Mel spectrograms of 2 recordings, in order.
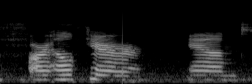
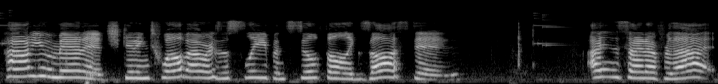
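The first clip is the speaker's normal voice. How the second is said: exasperated; 4 semitones higher, 6 dB louder than usual. Real, not acted. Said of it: "exasperated rhetorical question".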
